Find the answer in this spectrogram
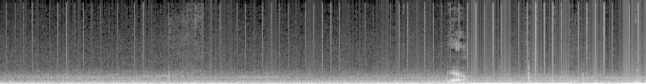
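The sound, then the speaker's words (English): Steady low engine and road rumble from inside a moving car in rush hour traffic, with faint ticking clicks, a brief rising squeal partway through, and a person saying a single word. “That's the problem when you're driving rush hour traffic is you deal with shit like this.”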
